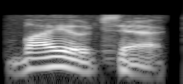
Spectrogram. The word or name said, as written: biotech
